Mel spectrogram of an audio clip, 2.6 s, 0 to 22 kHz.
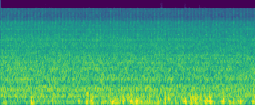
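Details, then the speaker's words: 2018 Hyundai Accent idling evenly with no skipped beats or shaking after repair; cylinder 3 misfire came from a blown ignition coil that damaged the engine computer, fixed by repairing the computer. "Awa ng Diyos hindi na siya palyado ngayon yung andar niya wala ng"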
